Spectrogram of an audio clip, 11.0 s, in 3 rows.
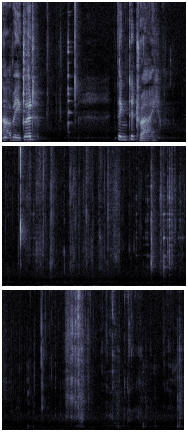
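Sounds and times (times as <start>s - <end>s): food crunch: 3.9s - 11.0s
close-up chewing: 4.0s - 11.0s.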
